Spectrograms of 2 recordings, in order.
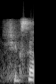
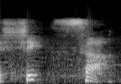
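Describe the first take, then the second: First: Said in the usual way. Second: शिक्षा split into two drawn-out syllables, shik, saa. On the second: Shown as a demonstration. Teacher shows learners a two-syllable word, syllable by syllable. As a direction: break शिक्षा in two with a small gap. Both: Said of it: "दो syllable से".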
